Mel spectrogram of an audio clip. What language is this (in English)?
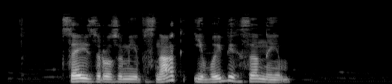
Ukrainian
